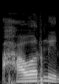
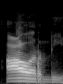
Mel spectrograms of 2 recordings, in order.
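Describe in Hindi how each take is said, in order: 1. शब्द की शुरुआत h की ध्वनि से होती है। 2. शब्द की शुरुआत स्वर की ध्वनि से होती है। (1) "ये हावरली नहीं" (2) "आवरली है"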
